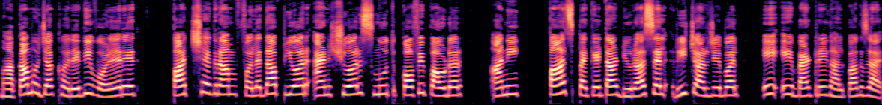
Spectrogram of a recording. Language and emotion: Goan Konkani, neutral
